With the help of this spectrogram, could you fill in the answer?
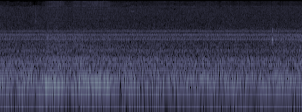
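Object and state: Nothing is struck.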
